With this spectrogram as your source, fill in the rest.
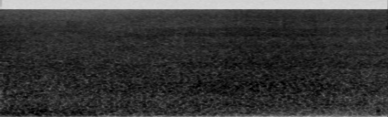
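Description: Low-tide surf at Hendry's Beach, Santa Barbara, on a quiet morning: a steady, even wash of broadband noise from breaking waves, with no voices over it.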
